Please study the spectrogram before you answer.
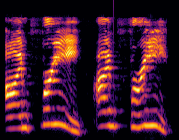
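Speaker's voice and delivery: high, loud cry of relief; joyful exclaim. A narrator's reading. Freed crab exclaims with joy, high and loud. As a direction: burst out free. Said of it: "exclaimed King".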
